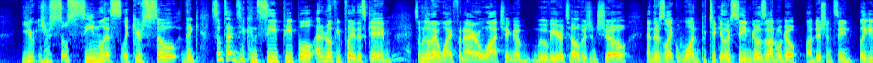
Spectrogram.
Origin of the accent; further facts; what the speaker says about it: the South, United States; You know, I'm from the South. Small towns are very difficult to get out of.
